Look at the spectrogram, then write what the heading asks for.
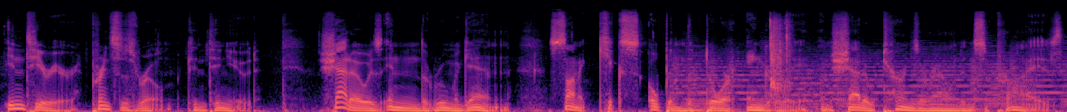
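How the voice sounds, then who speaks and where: Deep-voiced man narrating at a measured pace. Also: big pitch swings, a little mellow, soft background music. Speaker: narrator of a group fan-fiction reading. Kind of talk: script narration mixed with casual joking.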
